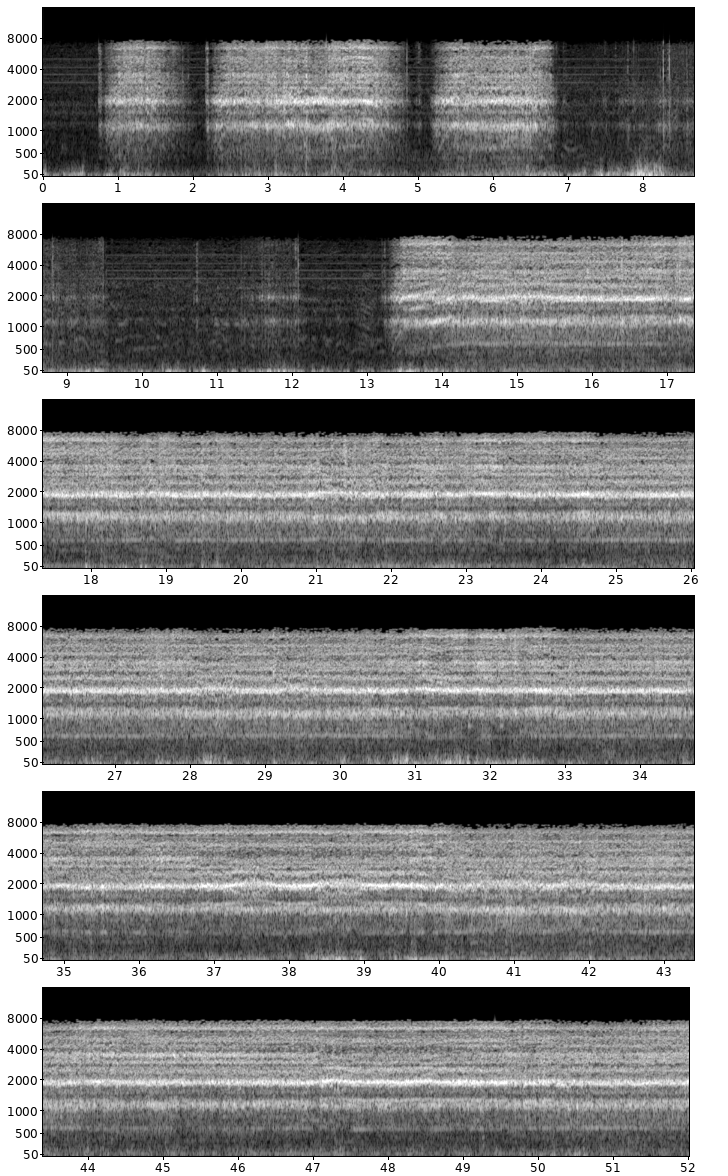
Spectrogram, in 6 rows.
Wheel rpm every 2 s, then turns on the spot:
40, 110, 90, 50, 20, 10, 30, 160, 160, 160, 160, 160, 160, 160, 160, 160, 160, 160, 160, 160, 160, 160, 160, 160, 160, 160.
6-12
